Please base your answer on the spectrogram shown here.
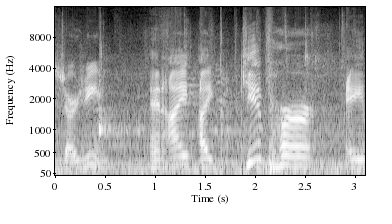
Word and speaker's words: Jardim: me it's appropriately pronounced Jardim. Correct. She is from Brazil, and the correct pronunciation, often improperly done by many people, is Jardim.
